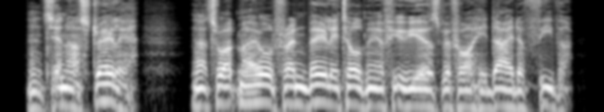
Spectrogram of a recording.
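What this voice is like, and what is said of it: Gravelly, tired Scottish-accented voice. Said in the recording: “the lilt of his Scottish accent still present in his gravelly, tired voice”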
